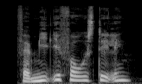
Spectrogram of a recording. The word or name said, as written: familieforestilling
